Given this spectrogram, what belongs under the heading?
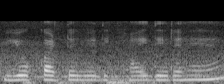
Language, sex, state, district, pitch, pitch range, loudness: Hindi, female, Chhattisgarh, Raipur, 205 Hz, 200-210 Hz, -17 LUFS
